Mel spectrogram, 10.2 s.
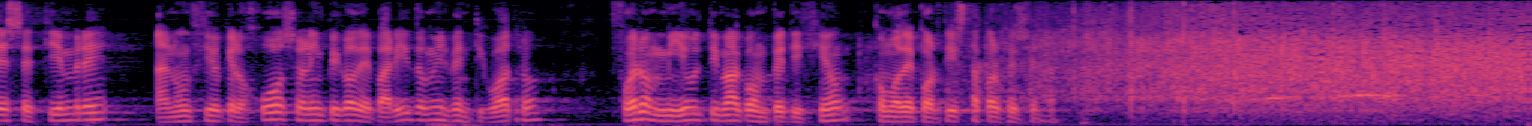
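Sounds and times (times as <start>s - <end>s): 
speech: 0.0s - 7.6s
crowd applause: 7.0s - 10.2s.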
